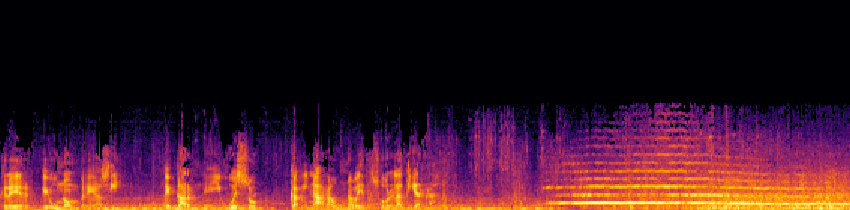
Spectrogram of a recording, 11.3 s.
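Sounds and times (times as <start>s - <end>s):
speech: 0.0s - 7.6s
steam train crossing a plain at night: 7.2s - 11.3s.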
